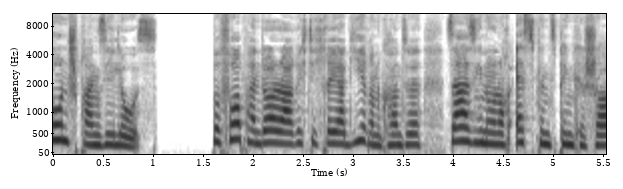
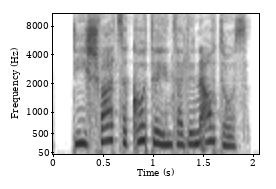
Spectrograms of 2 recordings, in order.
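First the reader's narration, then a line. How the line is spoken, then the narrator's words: Hissed. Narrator (German): zischte Espen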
